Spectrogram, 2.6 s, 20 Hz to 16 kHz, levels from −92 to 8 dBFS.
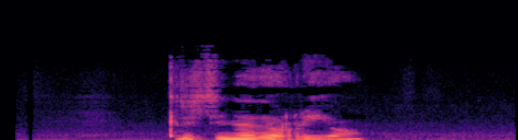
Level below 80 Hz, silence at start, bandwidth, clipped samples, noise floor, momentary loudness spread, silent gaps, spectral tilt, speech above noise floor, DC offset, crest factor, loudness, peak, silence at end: -68 dBFS; 0.85 s; 9.6 kHz; under 0.1%; -54 dBFS; 14 LU; none; -7 dB/octave; 35 dB; under 0.1%; 18 dB; -22 LUFS; -6 dBFS; 0.8 s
